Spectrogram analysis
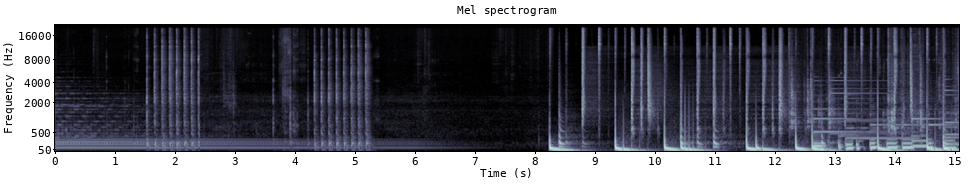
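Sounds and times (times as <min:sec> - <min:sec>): electronic music with heavy drums: 0:08.3 - 0:15.0
fan motor humming with ticking: 0:12.2 - 0:15.0.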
